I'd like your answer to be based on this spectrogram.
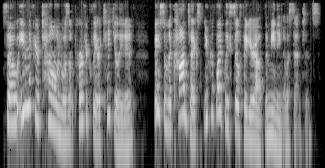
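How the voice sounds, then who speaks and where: A young woman delivers a class presentation, walking through her points in a steady, explanatory way. Her pitch moves around a lot, giving the talk a lively lilt. The recording sounds a bit dull and lo-fi. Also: brisk. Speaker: student presenter.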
